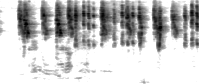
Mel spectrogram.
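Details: Long-tailed shrike learning to sing, a rapid run of scratchy, chattering high notes delivered almost continuously, with a faint low thump midway.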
